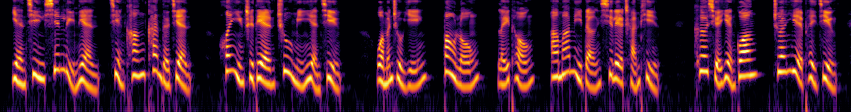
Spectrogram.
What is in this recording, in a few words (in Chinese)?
女 彩铃 彩铃样音 干音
